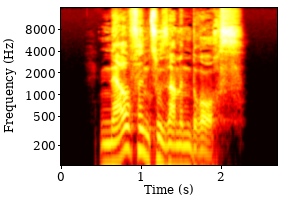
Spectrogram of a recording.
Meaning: genitive singular of Nervenzusammenbruch
- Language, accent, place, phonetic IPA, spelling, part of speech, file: German, Germany, Berlin, [ˈnɛʁfn̩t͡suˌzamənbʁʊxs], Nervenzusammenbruchs, noun, De-Nervenzusammenbruchs.ogg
